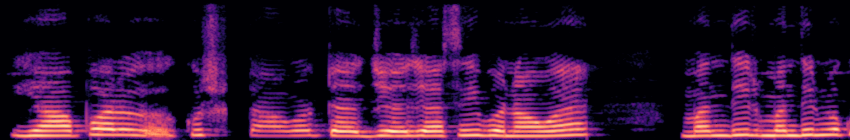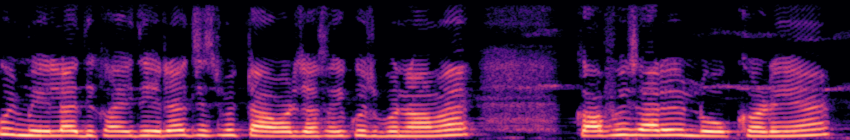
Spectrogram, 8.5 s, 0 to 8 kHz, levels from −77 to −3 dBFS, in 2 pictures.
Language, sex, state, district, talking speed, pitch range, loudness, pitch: Hindi, female, Odisha, Nuapada, 210 wpm, 265-300 Hz, -14 LUFS, 275 Hz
